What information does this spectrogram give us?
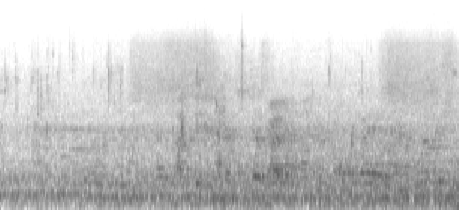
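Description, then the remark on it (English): A toilet flushes and refills, with a steady rush of running water that swells slightly midway and keeps going without a break. “Oh, I think I got a flush now.”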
